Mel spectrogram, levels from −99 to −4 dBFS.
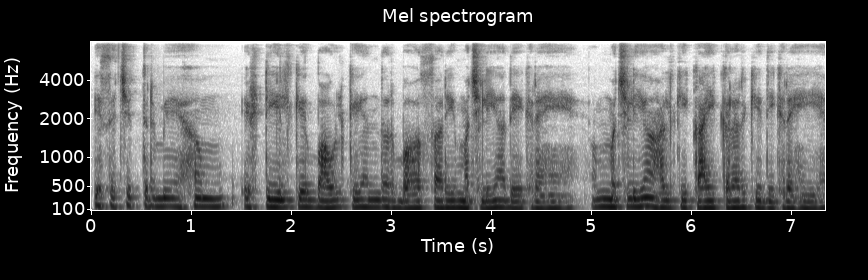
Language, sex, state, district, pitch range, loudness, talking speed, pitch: Hindi, male, Himachal Pradesh, Shimla, 120-140 Hz, -17 LUFS, 190 wpm, 125 Hz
